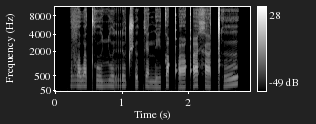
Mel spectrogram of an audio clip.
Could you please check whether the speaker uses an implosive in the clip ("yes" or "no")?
no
